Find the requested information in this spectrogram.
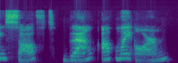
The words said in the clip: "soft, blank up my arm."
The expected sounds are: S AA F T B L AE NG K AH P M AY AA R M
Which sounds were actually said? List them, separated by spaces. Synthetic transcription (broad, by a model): S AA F T B L AE NG K AH P M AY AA R M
